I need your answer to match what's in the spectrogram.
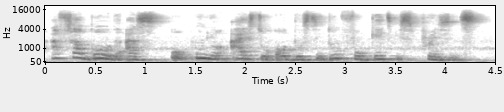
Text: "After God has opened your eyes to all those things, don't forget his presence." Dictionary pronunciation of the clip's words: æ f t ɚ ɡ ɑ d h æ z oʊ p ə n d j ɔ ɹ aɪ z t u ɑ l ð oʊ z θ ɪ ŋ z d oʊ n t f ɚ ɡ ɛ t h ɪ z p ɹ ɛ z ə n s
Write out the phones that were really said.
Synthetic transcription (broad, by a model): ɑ f t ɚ ɡ ɑ d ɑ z oʊ p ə n j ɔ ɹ aɪ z t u ɑ l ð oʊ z t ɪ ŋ d oʊ n t f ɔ ɡ ɛ t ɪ s p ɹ ɛ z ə n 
